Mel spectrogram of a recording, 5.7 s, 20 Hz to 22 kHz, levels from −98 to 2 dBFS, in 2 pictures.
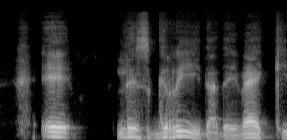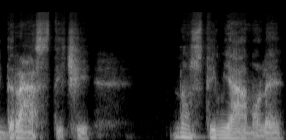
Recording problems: muffled; slightly; fading above 3 kHz

